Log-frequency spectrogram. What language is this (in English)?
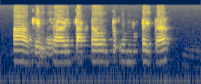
Kannada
